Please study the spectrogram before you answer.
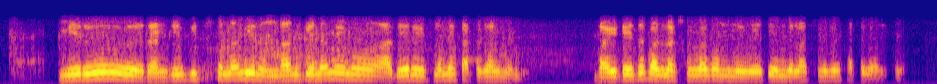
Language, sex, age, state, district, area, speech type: Telugu, male, 30-45, Andhra Pradesh, East Godavari, rural, conversation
